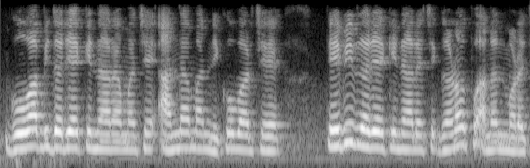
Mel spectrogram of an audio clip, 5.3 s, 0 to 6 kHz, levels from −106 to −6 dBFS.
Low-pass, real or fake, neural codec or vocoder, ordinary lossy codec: 5.4 kHz; real; none; none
